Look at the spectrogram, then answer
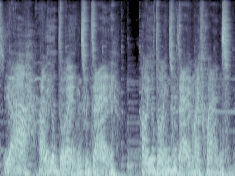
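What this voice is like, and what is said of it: Bad put-on German accent, sensual. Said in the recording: “Bad German as your voice quality... sensual... a bad German accent?”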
